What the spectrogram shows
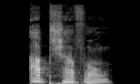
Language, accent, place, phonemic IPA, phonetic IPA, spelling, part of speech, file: German, Germany, Berlin, /ˈapˌʃafʊŋ/, [ˈʔapˌʃafʊŋ], Abschaffung, noun, De-Abschaffung.ogg
- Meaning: abolition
